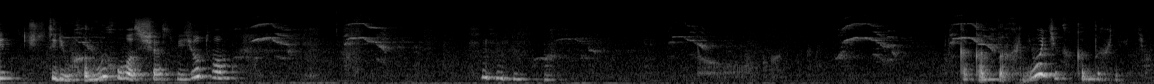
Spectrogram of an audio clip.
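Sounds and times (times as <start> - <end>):
speech: 0.0 - 2.6, 4.8 - 5.6, 9.6 - 11.2
small bird singing in high chirping phrases: 2.2 - 4.2, 5.3 - 7.5, 8.3 - 10.3.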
